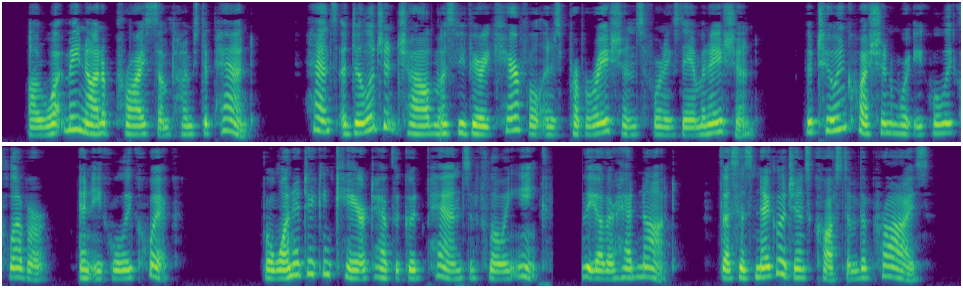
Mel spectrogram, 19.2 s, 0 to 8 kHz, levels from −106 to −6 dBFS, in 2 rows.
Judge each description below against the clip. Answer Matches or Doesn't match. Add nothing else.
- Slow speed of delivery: Doesn't match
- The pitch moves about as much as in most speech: Matches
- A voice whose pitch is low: Doesn't match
